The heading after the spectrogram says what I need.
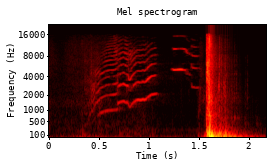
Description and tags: Close door with squeaky hinges
Recorded with a Sony PCM-D50.
Closing a door.
close, door, hinges, squeak, squeaky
